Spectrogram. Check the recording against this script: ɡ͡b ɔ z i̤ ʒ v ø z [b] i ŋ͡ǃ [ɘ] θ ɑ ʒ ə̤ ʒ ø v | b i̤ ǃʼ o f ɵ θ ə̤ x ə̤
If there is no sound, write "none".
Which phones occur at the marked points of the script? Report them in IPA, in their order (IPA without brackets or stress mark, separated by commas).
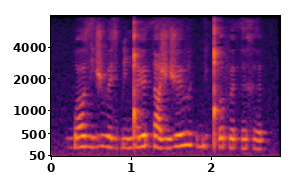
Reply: ɓ, ø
